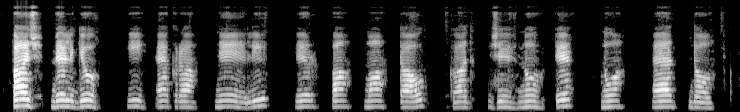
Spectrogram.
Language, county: Lithuanian, Klaipėda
